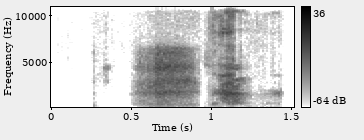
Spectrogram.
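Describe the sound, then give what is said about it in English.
A cartoon character, SpongeBob, takes a deep breath before a job test at the Krusty Krab. A quiet, breathy inhale is followed by a longer sighing exhale, with no talk. “Deep breath.”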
